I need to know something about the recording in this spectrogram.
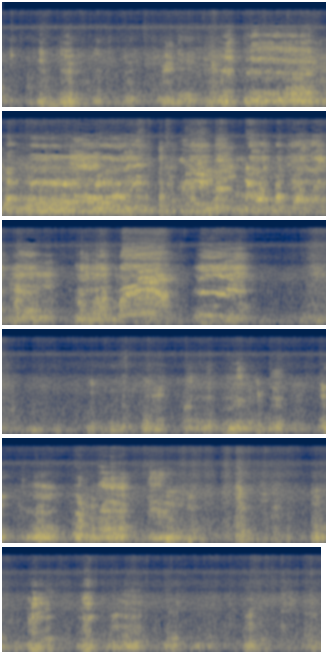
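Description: Pigs snuffle and chew as they root at feed on the ground.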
